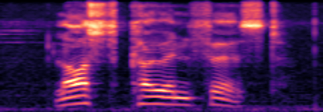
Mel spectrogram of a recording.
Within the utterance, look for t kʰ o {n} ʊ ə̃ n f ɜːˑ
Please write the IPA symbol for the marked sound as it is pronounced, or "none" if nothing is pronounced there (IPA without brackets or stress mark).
none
